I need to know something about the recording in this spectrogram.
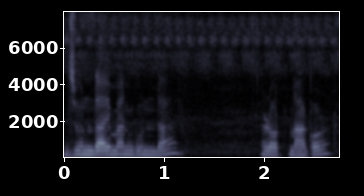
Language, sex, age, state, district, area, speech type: Assamese, female, 45-60, Assam, Jorhat, urban, spontaneous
